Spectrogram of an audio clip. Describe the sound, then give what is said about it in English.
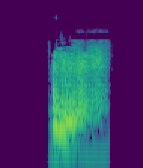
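A single fart sound effect played by an Alexa smart speaker, a loud, rumbling burst lasting just over half a second, standing alone with silence on either side. “you have to let it make bodily noises. So, fart.”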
